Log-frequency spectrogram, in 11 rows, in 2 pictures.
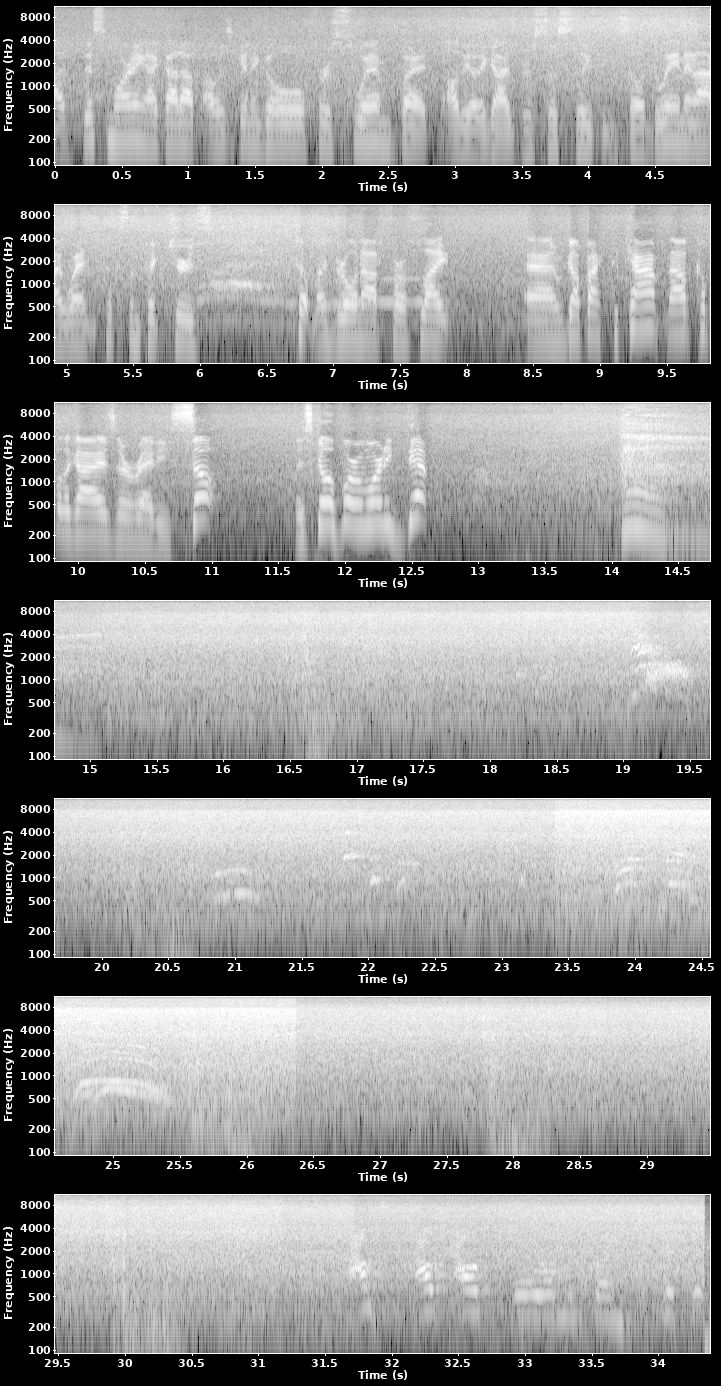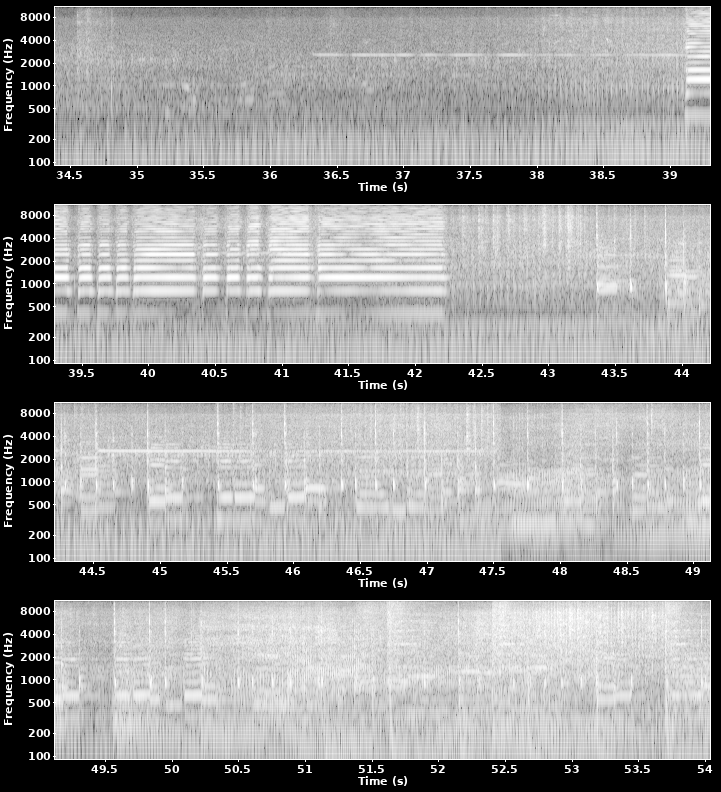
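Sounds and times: waterfall pouring into pool: 13.6s - 34.4s
vehicle horn honks: 39.0s - 42.4s.

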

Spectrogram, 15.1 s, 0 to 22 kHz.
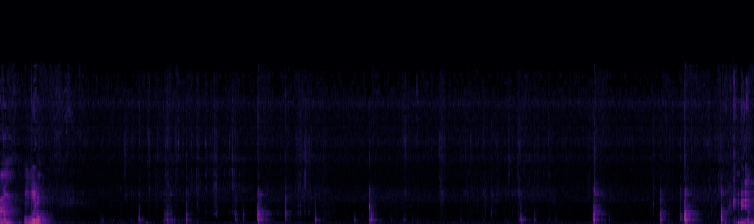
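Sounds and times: faint low hum: 0.0s - 15.0s.

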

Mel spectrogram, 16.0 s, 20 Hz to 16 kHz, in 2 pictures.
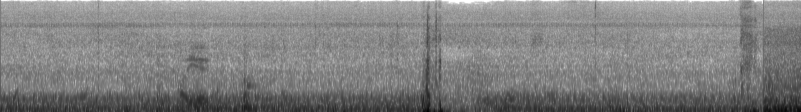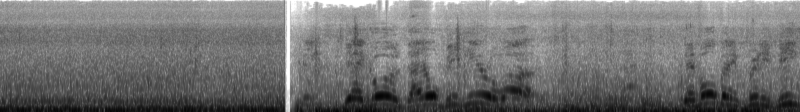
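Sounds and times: boat engine running: 0.0s - 4.2s, 4.8s - 10.9s, 12.1s - 16.0s
loud low rumble: 7.6s - 12.1s.

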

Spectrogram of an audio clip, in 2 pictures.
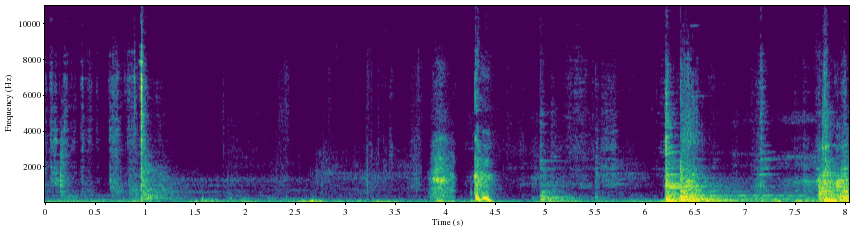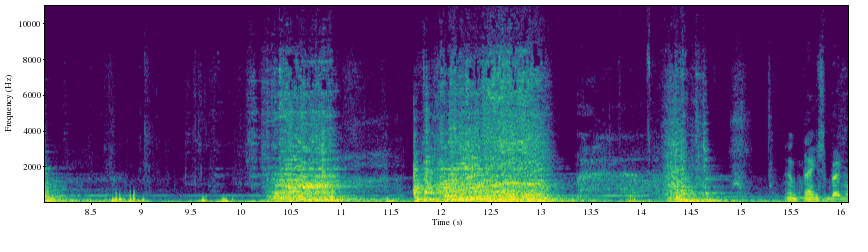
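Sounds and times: metal ramp clanking and scraping: 0.0s - 1.5s, 4.8s - 16.0s.

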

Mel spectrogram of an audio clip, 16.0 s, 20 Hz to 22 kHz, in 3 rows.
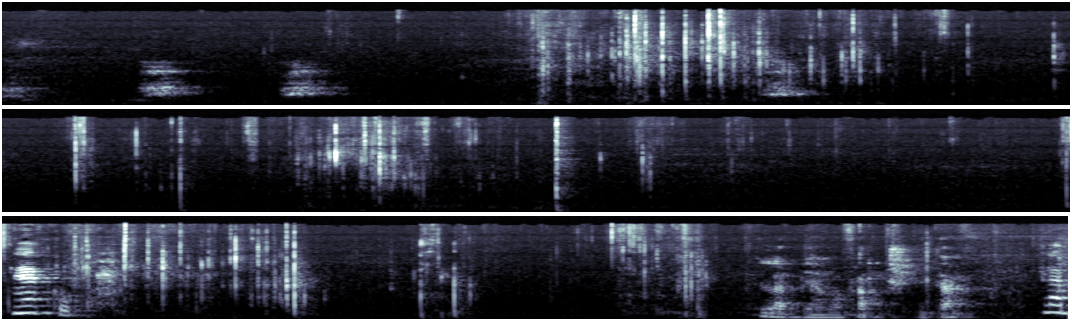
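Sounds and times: plastic piping bag crinkling: 2.4s - 9.7s, 10.6s - 16.0s.

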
